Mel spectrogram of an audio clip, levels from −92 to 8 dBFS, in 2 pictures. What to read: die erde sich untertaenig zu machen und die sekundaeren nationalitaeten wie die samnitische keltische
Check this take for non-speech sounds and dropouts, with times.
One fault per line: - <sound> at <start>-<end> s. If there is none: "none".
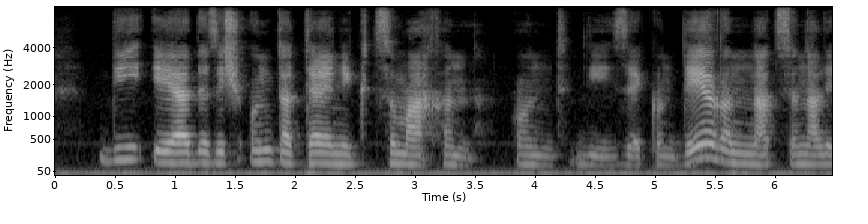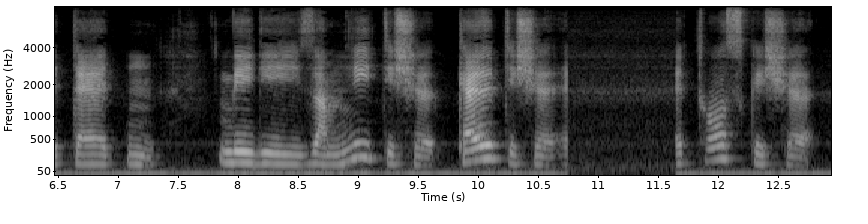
none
